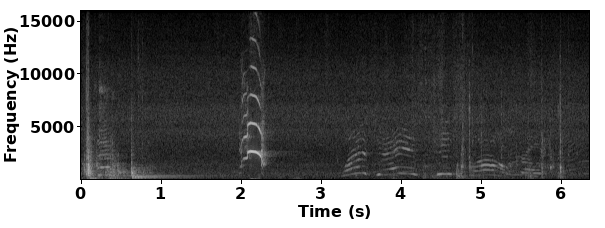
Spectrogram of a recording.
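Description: Young children's voices calling and squealing, with one loud, high-pitched shriek about two seconds in, then a run of short sing-song calls. A wooden knock comes at the very start.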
